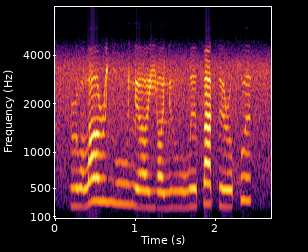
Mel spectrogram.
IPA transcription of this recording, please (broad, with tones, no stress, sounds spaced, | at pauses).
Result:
ɭ u˩ lˠ ʌː˥ ɹ ʎ uː˧ lʲ ʌː˩ j ʌ˩ lʲ uː˩ w ɘ˧ p a˥ k ʏ˧ ɹ χʷ ɘ˥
